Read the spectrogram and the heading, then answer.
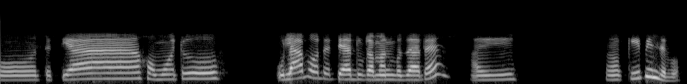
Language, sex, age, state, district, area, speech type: Assamese, female, 30-45, Assam, Jorhat, urban, conversation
